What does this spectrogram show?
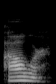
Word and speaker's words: hour: 자 our 모음 발음을 하죠. our 아 h는 발음이 안 나요.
